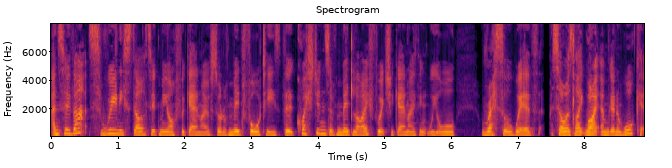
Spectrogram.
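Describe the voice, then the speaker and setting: The speaker has a British accent and talks at a fairly quick pace with hardly any pauses. The recording is very clean, with a silent background. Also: woman. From England. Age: 50s. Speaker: author. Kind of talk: interview conversation.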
